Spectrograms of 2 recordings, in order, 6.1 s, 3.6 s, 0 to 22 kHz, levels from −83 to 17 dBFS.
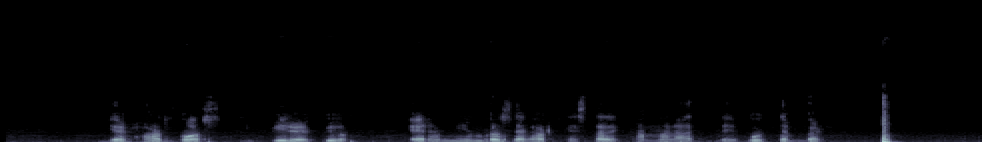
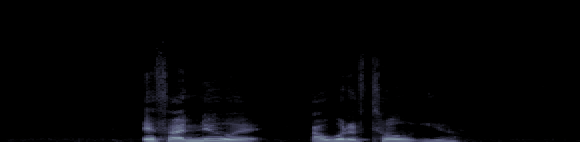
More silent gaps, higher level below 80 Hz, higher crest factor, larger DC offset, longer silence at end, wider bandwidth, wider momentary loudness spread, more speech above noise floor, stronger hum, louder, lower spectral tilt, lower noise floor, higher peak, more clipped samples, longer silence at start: neither; first, -42 dBFS vs -84 dBFS; first, 26 dB vs 18 dB; neither; second, 0.55 s vs 0.8 s; second, 7.6 kHz vs 12.5 kHz; second, 12 LU vs 18 LU; second, 39 dB vs 50 dB; neither; first, -29 LUFS vs -34 LUFS; first, -8 dB/octave vs -5.5 dB/octave; second, -68 dBFS vs -83 dBFS; first, -4 dBFS vs -18 dBFS; neither; second, 0.7 s vs 0.9 s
